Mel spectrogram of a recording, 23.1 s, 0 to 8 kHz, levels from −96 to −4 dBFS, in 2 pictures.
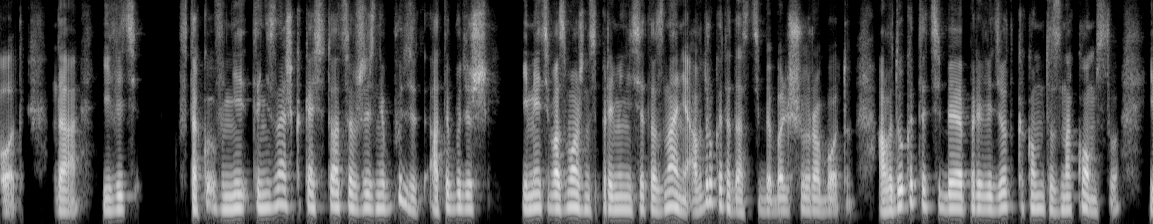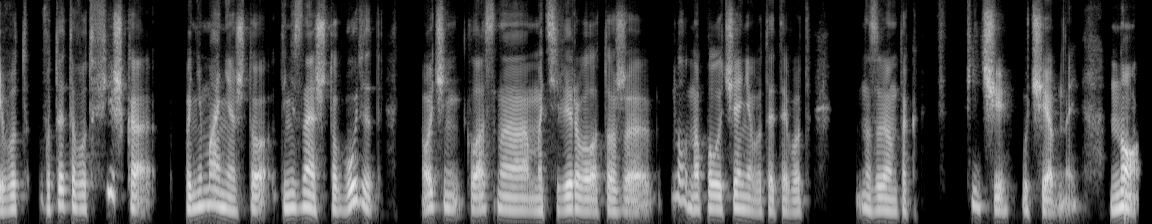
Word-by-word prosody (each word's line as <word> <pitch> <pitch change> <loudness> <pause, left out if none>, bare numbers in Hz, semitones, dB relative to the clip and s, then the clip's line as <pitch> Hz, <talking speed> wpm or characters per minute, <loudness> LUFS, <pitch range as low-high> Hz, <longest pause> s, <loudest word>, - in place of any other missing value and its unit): Вот. - - -1 0.3
Да. - - +2 0.2
И 115 - -2
ведь 130 +2 -2 0.4
в - - -13
тако - - +1
в 130 - -7
не 135 +2 +2
ты 140 - -3
не 140 - 0
знаешь, 170 +2 0
какая 145 -3 -1
ситуация 145 -1 +1
в - - -5
жизни 140 +1 0
будет, 160 - -5
а - - +2
ты 140 - -1
будешь 135 0 0 0.3
иметь 140 +2 +1
возможность 140 -2 +3
применить 130 -3 0
это 130 -2 +1
знание. 140 -2 +3
А 110 - +1
вдруг 200 - -1
это 145 -4 0
даст 110 -3 -2
тебе 115 - -4
большую 120 +1 0
работу, 115 -2 -2 0.2
а 105 - +5
вдруг 165 - +3
это 170 -5 -3
тебя 140 -4 +3
приведет 135 +2 0
к - - -36
какому-то 135 -3 -2
знакомству. 125 -2 -1 0.3
И - - +2
вот, 135 +2 -2
вот 130 +3 -6
эта 165 -3 +2
вот 135 0 -2
фишка, 295 -2 +1 0.3
понимание, 150 -1 +1
что 125 +2 0
ты - - -2
не 145 - +2
знаешь, 140 -2 +4
что 125 -1 0
будет, 155 - +1 0.4
очень 70 -1 0
классно 125 -2 +1
мотивировало 120 +1 +2
тоже, 115 -1 0 0.2
ну, 225 -5 -5
на 130 -4 0
получение 130 -1 +2
вот 110 0 -8
этой - - -2
вот, - - -5 0.4
назовем 125 -4 -1
так, - - -6 0.2
ф - - -22 0.2
фичи 145 - +1
учебной. - - +1 0.3
Но, - - +5
135 Hz, 175 wpm, -24 LUFS, 125-145 Hz, 0.4 s, а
